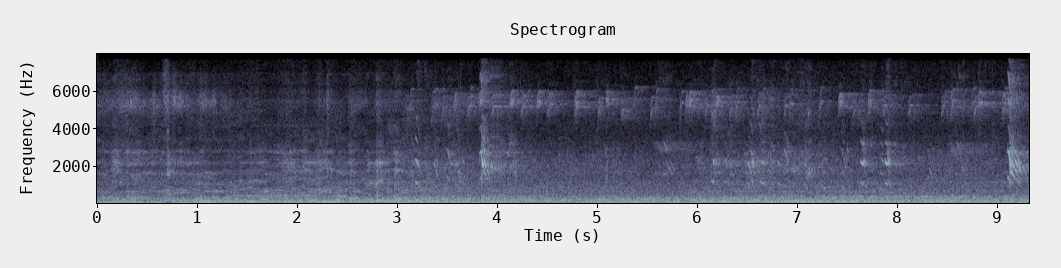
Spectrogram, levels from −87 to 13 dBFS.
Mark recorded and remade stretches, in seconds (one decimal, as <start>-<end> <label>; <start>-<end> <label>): 0.0-3.1 remade; 3.1-9.3 recorded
